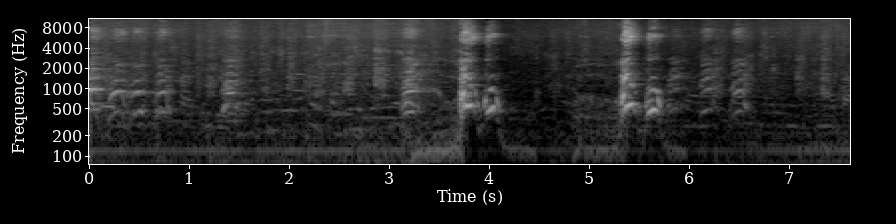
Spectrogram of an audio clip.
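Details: Rare-coloured Belgian Malinois stud dog barking: two loud, abrupt bark clusters a couple of seconds apart, separated by quieter stretches with soft voices and a constant low electrical hum.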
